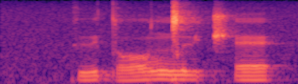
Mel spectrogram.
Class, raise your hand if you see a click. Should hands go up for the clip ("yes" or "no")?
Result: yes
